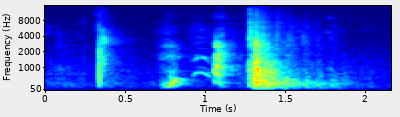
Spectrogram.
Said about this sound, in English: She has slammed the door.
